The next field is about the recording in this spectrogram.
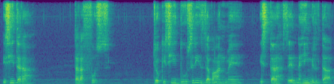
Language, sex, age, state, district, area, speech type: Urdu, male, 18-30, Delhi, South Delhi, urban, spontaneous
